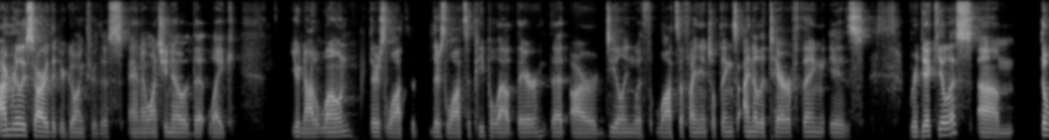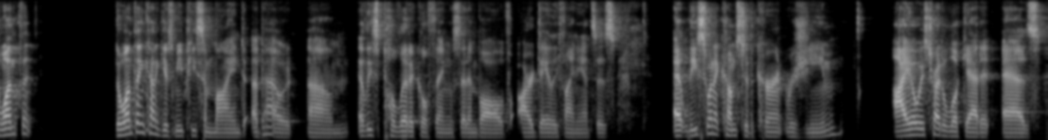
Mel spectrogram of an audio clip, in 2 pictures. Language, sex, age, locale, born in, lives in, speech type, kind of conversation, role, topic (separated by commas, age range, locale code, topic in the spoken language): English, male, 35-39, en-US, United States, United States, conversation, advice, advisor, How can I manage feeling overwhelmed by financial worries and regain control?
